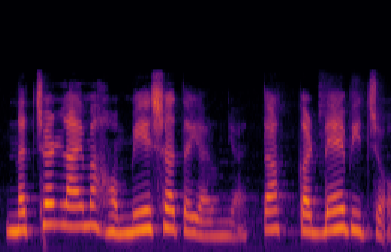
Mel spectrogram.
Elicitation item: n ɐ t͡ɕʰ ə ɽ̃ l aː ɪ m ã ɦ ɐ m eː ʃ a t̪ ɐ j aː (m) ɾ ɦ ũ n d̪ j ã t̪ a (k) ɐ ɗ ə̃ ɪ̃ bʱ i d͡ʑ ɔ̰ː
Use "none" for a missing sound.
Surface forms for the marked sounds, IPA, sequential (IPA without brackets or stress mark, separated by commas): none, k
